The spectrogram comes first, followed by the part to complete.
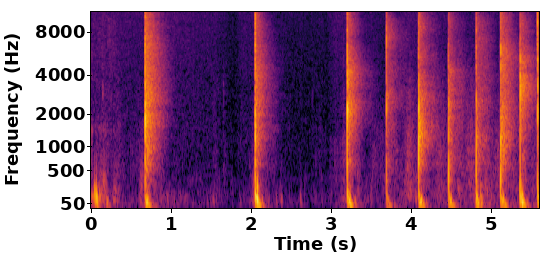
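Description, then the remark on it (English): Sharp hand claps begin slow and widely spaced, then come faster and faster, about ten in all, building toward a quick rhythmic burst with no talking, clapping a person in the way a crowd claps in a fast bowler with a long run-up. “No, what I want you to do is to clap me in like a fast bowler with a long run up.”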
